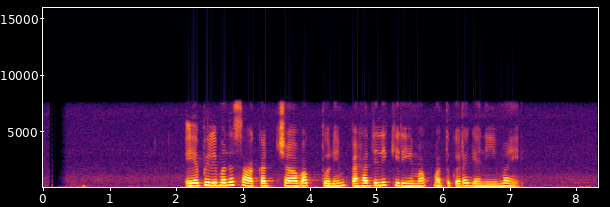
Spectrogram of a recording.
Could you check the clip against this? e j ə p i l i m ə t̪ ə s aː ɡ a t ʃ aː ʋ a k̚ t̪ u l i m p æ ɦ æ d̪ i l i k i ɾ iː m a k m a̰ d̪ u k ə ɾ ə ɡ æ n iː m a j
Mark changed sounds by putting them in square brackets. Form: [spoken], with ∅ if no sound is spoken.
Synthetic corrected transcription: e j ə p i l i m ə [d̪] ə s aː [k] a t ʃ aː ʋ a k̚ t̪ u l i m p æ ɦ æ d̪ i l i k i ɾ iː m a k m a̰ [t̪] u k ə ɾ ə ɡ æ n iː m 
